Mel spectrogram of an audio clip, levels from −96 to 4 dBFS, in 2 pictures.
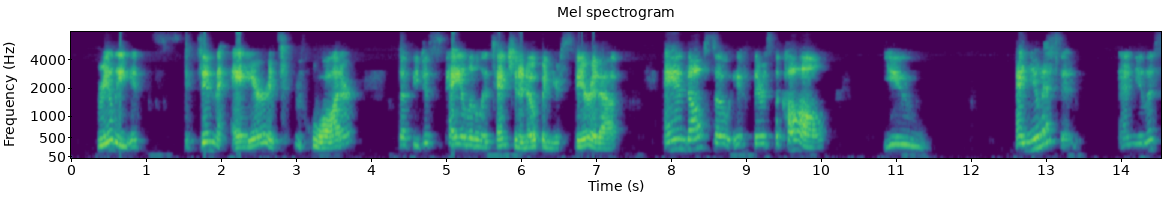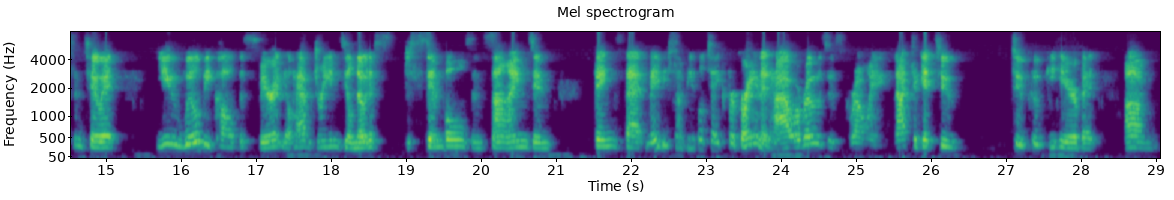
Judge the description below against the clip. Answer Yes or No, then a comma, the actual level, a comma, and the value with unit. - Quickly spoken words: No, average, 155 wpm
